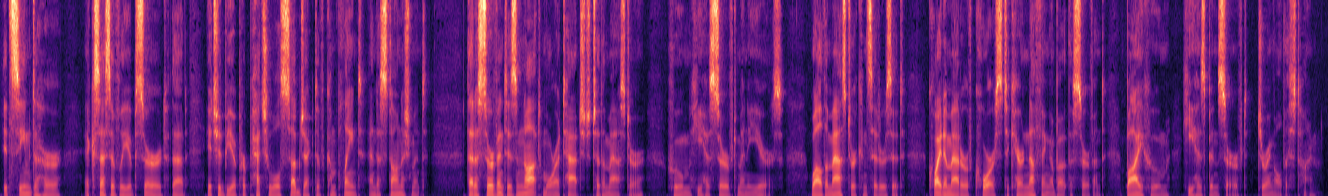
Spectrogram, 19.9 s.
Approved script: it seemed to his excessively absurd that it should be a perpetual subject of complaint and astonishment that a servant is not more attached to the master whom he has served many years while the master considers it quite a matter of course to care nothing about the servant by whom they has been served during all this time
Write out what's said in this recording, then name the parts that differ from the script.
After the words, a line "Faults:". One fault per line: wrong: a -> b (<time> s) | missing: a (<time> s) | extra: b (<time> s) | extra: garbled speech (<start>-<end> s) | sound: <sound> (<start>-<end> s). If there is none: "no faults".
it seemed to her excessively absurd that it should be a perpetual subject of complaint and astonishment that a servant is not more attached to the master whom he has served many years while the master considers it quite a matter of course to care nothing about the servant by whom he has been served during all this time
Faults:
wrong: his -> her (0.6 s)
wrong: they -> he (17.7 s)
